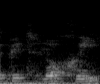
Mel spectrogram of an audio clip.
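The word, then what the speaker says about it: Pitlochry: Und von da aus weiter ins pittoreske Pit Loch Rhee. Habe ich das richtig ausgesprochen? Korrekt. Du hast mir ein schönes Bild von mir, das sieht ja wirklich idyllisch aus.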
